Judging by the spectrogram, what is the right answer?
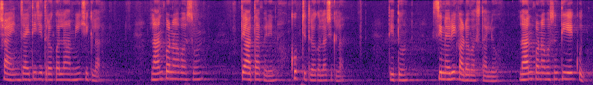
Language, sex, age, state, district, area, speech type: Goan Konkani, female, 18-30, Goa, Bardez, rural, spontaneous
